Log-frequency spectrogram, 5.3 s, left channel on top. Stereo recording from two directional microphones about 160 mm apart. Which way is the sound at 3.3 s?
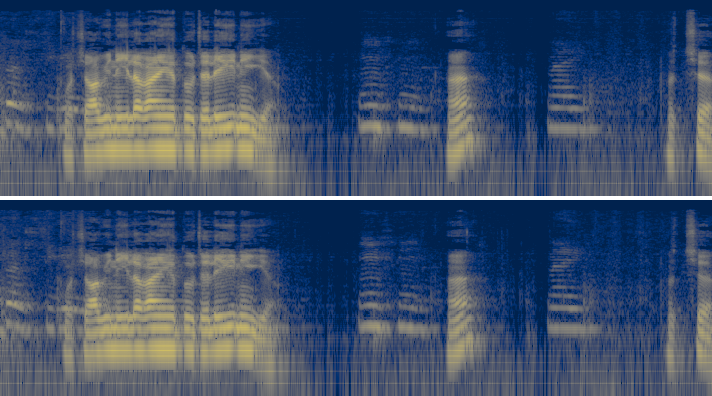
Centre (ahead or behind).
